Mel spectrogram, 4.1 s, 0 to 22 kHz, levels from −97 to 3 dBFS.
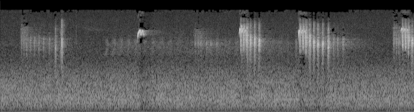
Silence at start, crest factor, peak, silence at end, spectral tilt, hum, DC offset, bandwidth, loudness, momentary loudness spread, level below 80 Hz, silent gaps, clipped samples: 0 s; 20 dB; -6 dBFS; 0 s; 1.5 dB/octave; none; under 0.1%; 15.5 kHz; -21 LUFS; 21 LU; -68 dBFS; none; under 0.1%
